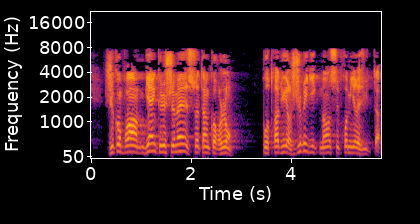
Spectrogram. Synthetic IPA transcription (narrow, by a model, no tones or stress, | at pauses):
ʒəkɔ̃pχɑ̃bjɛ̃kələʃəmɛ̃swat̪ɑ̃kɔʁlɔ̃ | puʁt̪χad̪ɥiʁʒyʁid̪ikmɑ̃səpχəmjeʁezylt̪a̰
